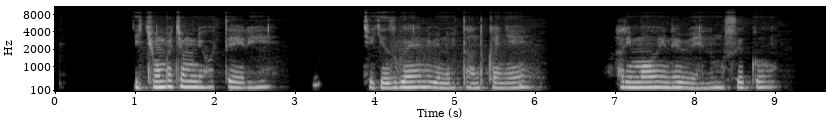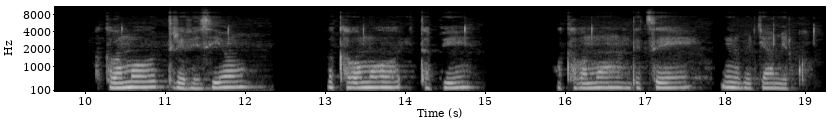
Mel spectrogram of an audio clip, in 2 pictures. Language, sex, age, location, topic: Kinyarwanda, female, 25-35, Nyagatare, finance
